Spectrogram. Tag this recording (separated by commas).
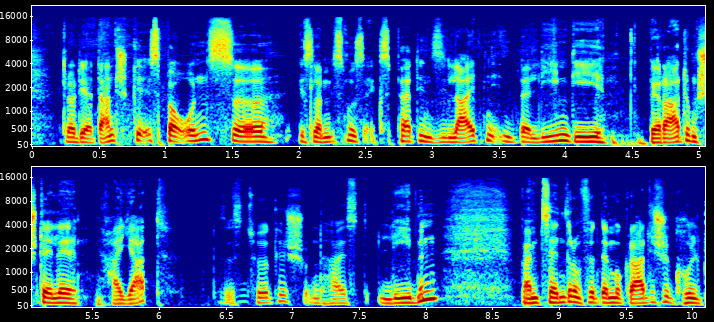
Speech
